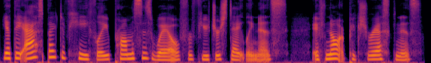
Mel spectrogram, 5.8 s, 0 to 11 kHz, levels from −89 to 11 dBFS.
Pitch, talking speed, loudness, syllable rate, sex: 225 Hz, 135 wpm, -20 LUFS, 4.9 syllables/s, female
